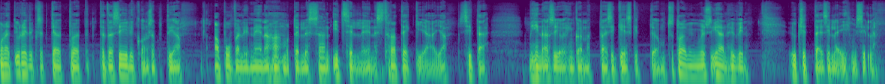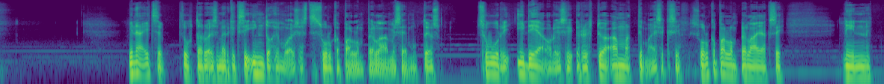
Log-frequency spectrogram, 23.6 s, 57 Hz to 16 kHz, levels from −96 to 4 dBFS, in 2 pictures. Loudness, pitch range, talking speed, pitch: -21 LUFS, 85-110 Hz, 100 wpm, 95 Hz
